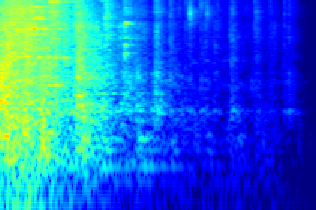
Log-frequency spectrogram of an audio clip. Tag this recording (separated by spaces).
city clean field-recording high-quality industrial metal metallic percussion percussive urban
